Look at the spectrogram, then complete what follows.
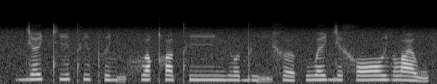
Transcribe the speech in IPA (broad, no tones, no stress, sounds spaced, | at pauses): ɟ ɛ cʰ i tʰ i pʰ ə ʎ ṵ x ʊ qʰ u tʰ iː ɲ ɦ ʊ dʱ ḭ x ə | w ɛ ɟ ɛ x ɔː ʎ lˠ æ w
